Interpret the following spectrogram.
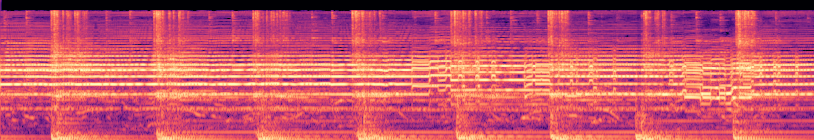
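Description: Tibetan Buddhist ritual music: gyaling, the double-reed shawms, play a sustained melody that shifts pitch a few times, over a steady low beat about once a second.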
